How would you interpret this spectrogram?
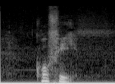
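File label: "koffie", Dutch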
